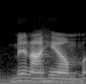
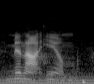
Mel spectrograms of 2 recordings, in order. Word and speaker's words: Menahem: The Menahem, that one doesn't even have the H in it. Menahem, maybe the H is silent.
